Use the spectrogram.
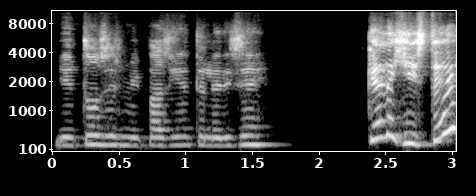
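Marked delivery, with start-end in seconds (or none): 2.3-2.9 snapped back high and loud, furious. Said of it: "su rabia hubieran visto".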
